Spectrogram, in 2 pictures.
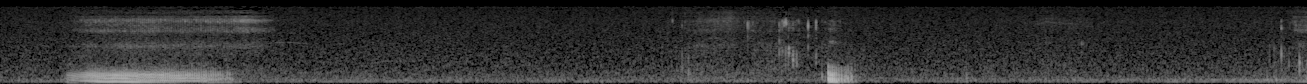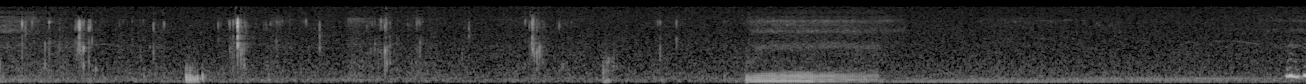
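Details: Two soft buzzing snores about fourteen seconds apart from a sleeping French bulldog, with small snuffles and room noise between; snoring.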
